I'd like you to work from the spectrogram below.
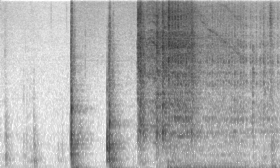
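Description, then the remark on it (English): A car door thunks shut twice, then an engine cranks and turns over, settling into a steady, loud rumbling idle. “I'll drive.”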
